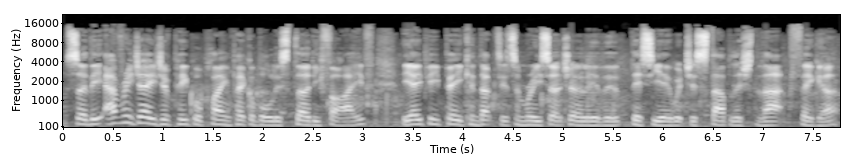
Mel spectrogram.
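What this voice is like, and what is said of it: British English accent. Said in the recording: “you can probably tell by my accent that I'm not originally from the US, from the UK”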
